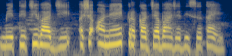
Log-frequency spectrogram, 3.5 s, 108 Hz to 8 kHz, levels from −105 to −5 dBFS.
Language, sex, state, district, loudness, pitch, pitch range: Marathi, female, Maharashtra, Dhule, -19 LUFS, 245 Hz, 225-260 Hz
